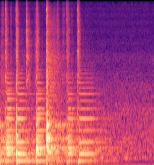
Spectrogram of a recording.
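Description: A toy trumpet toots.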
